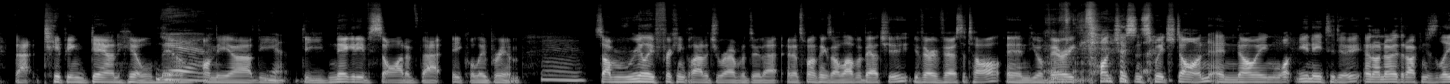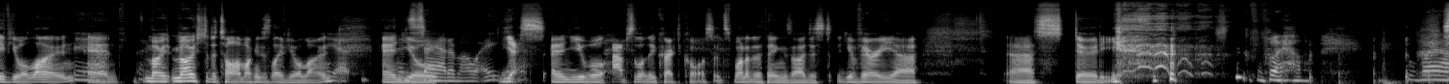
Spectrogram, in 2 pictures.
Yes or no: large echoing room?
no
